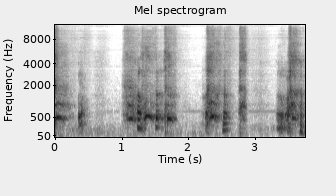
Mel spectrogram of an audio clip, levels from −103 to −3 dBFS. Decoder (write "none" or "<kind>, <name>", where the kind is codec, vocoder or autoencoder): codec, HILCodec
